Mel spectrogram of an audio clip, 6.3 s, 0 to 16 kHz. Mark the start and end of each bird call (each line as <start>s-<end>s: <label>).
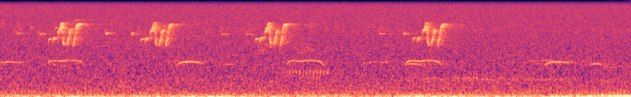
0.0s-3.1s: Cabanis's Wren (Cantorchilus modestus)
0.0s-6.3s: Laughing Falcon (Herpetotheres cachinnans)
4.0s-4.6s: Cabanis's Wren (Cantorchilus modestus)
